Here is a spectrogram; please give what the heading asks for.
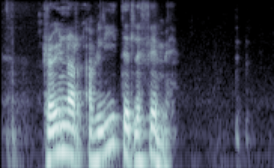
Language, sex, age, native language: Icelandic, male, 20-29, Icelandic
